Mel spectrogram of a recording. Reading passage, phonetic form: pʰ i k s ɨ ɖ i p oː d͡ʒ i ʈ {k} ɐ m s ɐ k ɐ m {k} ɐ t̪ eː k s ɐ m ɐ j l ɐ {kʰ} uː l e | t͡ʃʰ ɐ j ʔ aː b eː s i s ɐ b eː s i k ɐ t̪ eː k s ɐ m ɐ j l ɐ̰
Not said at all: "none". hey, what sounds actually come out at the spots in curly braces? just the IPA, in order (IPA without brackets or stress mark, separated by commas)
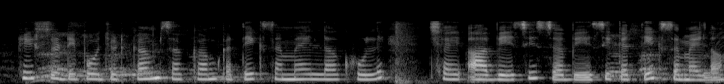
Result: k, k, kʰ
